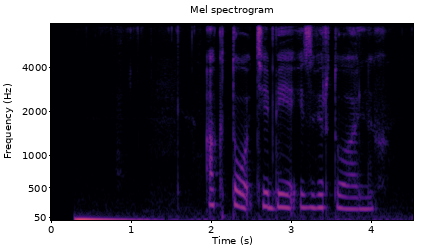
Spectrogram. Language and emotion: Russian, neutral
